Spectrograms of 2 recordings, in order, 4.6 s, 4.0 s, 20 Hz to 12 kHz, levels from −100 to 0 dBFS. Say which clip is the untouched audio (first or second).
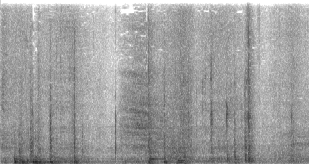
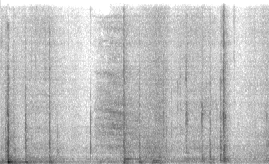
first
